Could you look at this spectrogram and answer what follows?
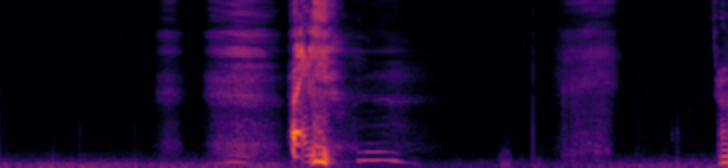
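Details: A quick drawn-in breath, then one sharp, forceful sneeze with a short voiced trailing sound and quiet breathing, occurring when drinking red wine; sneezing.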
